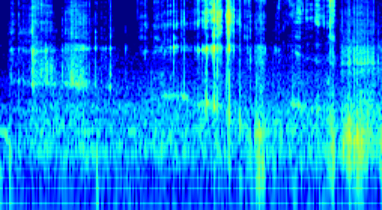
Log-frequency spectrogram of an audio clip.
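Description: Crisp crunching of a handful of potato chips: a run of irregular crackly bites that grows louder midway into a few sharp snaps, with no one talking.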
